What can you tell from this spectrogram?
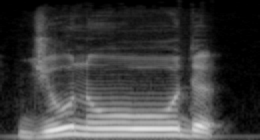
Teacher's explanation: Noon we long due to waw madda, and on the dal we make qalqala.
